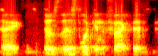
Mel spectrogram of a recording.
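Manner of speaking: deep, loud, sultry, seductive, sexy voice. Showing why it doesn't work, the speaker tries a line in a sexy deep voice. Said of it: "in a sexy deep voice".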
